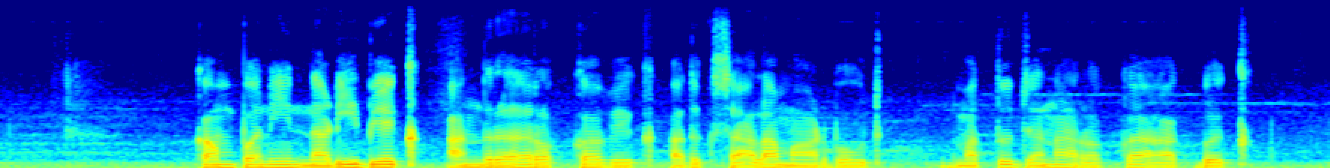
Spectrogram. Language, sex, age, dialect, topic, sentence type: Kannada, male, 18-24, Northeastern, banking, statement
